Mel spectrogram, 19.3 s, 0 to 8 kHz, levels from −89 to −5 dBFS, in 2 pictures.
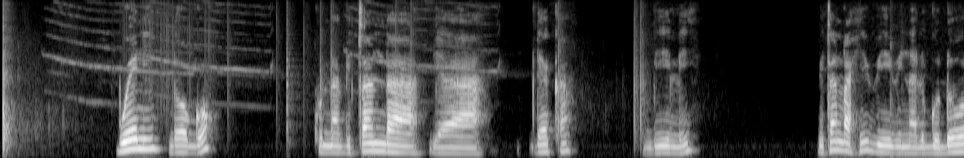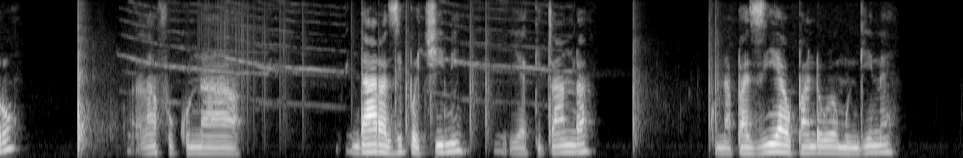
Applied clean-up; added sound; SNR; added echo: none; Fireworks; 19 dB; none.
